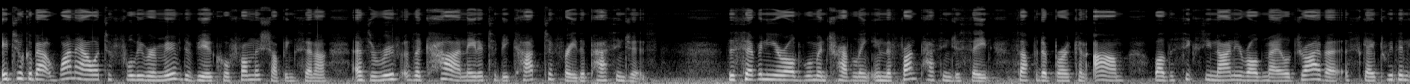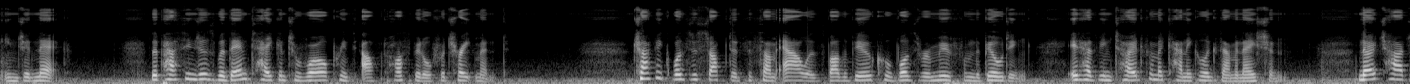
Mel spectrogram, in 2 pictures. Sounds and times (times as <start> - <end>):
Speech: 0.0 - 6.6, 7.3 - 14.8, 15.6 - 19.2, 20.4 - 27.0, 27.7 - 28.2.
